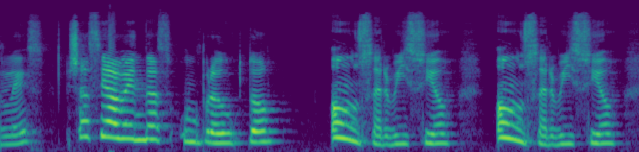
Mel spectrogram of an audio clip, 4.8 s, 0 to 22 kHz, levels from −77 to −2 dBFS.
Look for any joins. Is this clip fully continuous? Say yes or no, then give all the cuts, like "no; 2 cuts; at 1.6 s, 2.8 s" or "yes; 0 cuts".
no; 1 cut; at 3.6 s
